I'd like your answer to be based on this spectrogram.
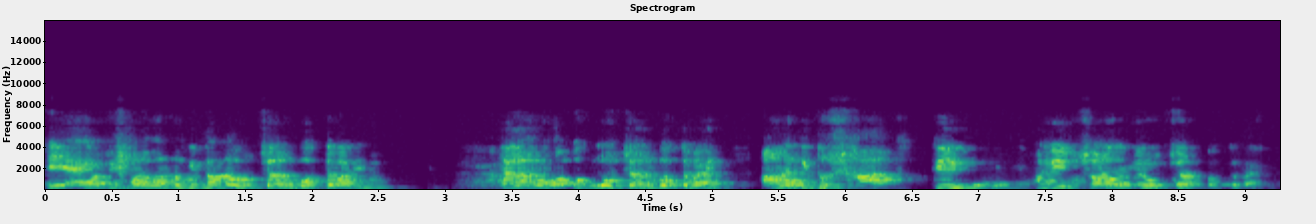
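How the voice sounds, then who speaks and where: A man with a high-pitched, bright, forceful voice and lively intonation teaches Bengali grammar one-on-one at a brisk pace, explaining step by step and quizzing his student. The mic sits at a distance in a dull, echoey room.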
